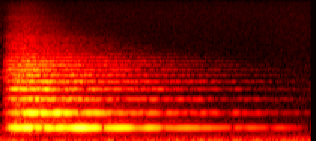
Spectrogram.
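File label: strings violins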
